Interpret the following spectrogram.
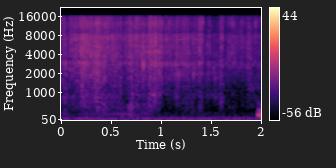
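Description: Clear plastic packaging bags crinkling as they are handled, a crackle that thins out toward the end.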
